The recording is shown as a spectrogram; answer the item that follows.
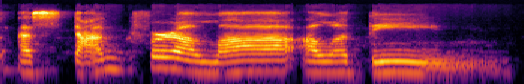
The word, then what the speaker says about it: Astaghfirullah al-Azim: And some people pronounce the Deem, Zeem, or theme. And usually it's the like kind of a THD sound. So it goes Astaghfirullah Aladim.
